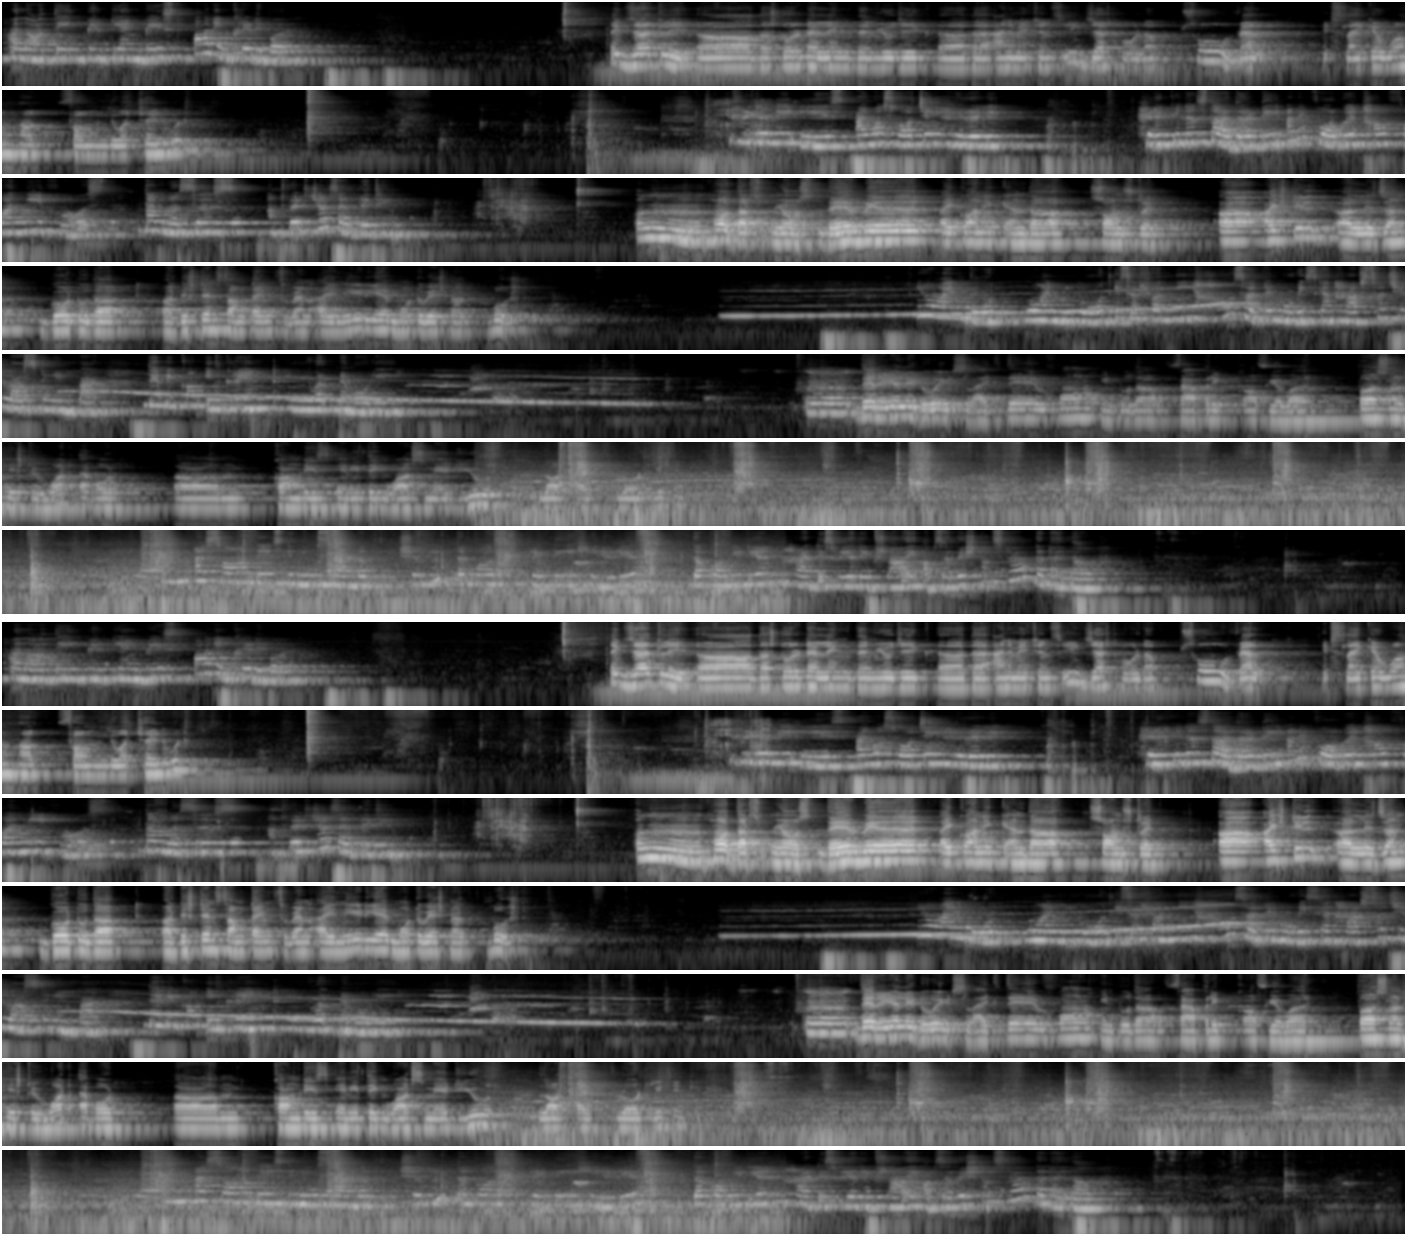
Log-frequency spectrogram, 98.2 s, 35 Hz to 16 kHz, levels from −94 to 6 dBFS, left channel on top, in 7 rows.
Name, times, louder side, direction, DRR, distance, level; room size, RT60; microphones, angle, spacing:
voice 1, 0.1-3.0 21.3-24.0 25.4-29.0 29.4-30.3 30.7-32.0 51.2-60.1 85.8-87.9 88.2-89.2 89.4-95.1, left 1 dB, 65° left, -1 dB, 1.8 m, -34 dB
voice 2, 6.1-11.6 11.8-12.6 13.3-14.4 14.7-15.9 17.1-17.2 19.9-20.0 21.0-21.3 24.5-24.6 30.2-30.7 32.9-33.3 34.4-39.7 40.2-42.2 42.5-43.3 43.7-47.3 58.6-58.7 60.3-61.6 64.1-71.4 71.9-72.6 72.9-77.0 89.9-90.0, right 4 dB, 65° right, 11 dB, 0.5 m, -27 dB
sound 1, 49.3-54.5 56.7-62.5, right 1 dB, 40° right, 1.1 m, -40 dB
sound 2, 74.9-92.0, left 2 dB, 15° left, 0.4 m, -38 dB
18.0 x 7.8 x 2.3 m, 1.4 s
head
